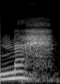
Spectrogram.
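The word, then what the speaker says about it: نَحْ: এই বড় হাটা উচ্চারণ করতে হবে হলকের মাঝখান থেকে বাতাস বের করে। না লাগবে হার সাথে নাহ, না লাগবে হার সাথে নাহ।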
